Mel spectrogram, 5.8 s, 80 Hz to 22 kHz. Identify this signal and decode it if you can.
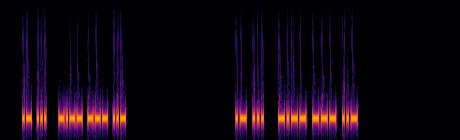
Morse code, heard as a keyed tone, about 51 wpm, 700 Hz. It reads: AS YOU AS YOU
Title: Speed-Racing - Sets of 2 Words 45wpm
